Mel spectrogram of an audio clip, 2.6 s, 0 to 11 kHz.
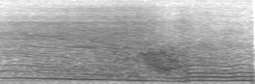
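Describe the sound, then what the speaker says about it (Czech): A Honda Civic touring race car with a 1800 cc engine screams past during a race, its high revving note sliding down in pitch, then a quick downshift and renewed acceleration, loud and close with no talking. "Ani na chvilku není možné podceňovat tuto Hondu Civic Jana Vávry"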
